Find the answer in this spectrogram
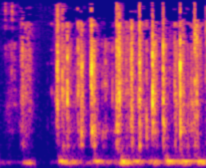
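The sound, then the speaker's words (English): Rapid typing and clicking on a computer keyboard while someone looks something up, with dense, quick keystrokes broken by a brief pause near the start and a low steady hum underneath. “someone click on that real quick and tell me if that's right. One second and I will.”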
